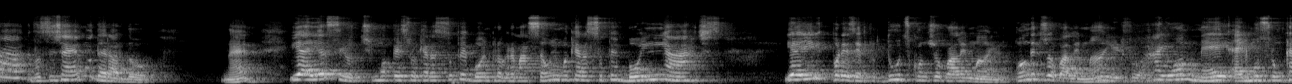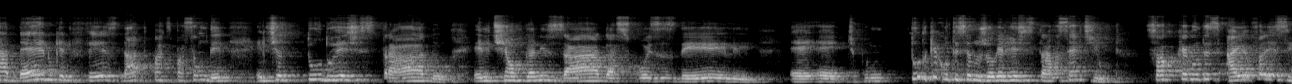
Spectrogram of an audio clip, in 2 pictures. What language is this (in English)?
Portuguese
